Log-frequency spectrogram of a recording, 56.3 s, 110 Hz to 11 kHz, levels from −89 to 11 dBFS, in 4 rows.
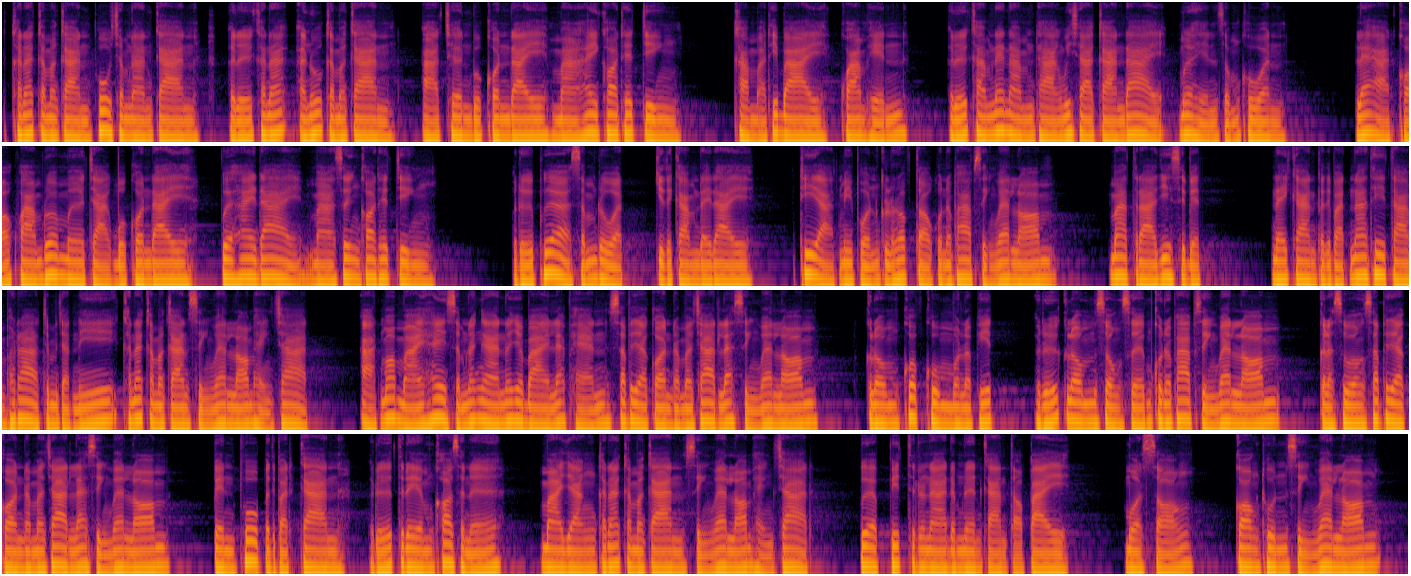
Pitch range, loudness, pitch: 115-130 Hz, -16 LUFS, 120 Hz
